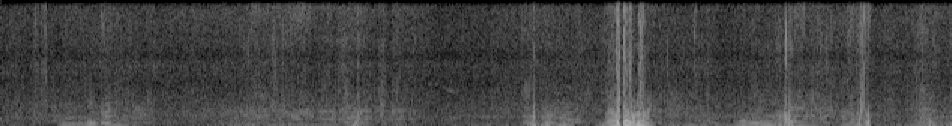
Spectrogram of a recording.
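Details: Inside a honey bee hive, a dense continuous hum of many bees holds a low droning pitch, with a loud close fly-by just past five seconds and smaller swells before and after.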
